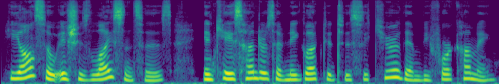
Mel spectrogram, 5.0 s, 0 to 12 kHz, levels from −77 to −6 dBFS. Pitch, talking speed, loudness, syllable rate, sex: 210 Hz, 170 wpm, -16 LUFS, 5.6 syllables/s, female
